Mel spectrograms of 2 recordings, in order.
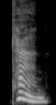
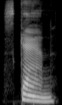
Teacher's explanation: Unlike the English K sound, the Spanish sound is not aspirated, that is, no air is allowed to escape when it is pronounced. Compare the following pairs of English words in which the first K sound is aspirated and the second is not.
